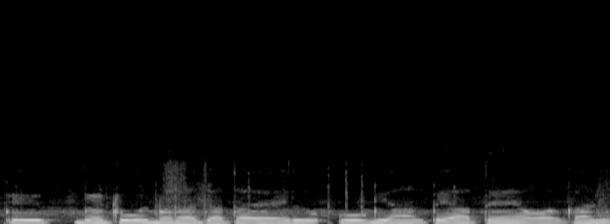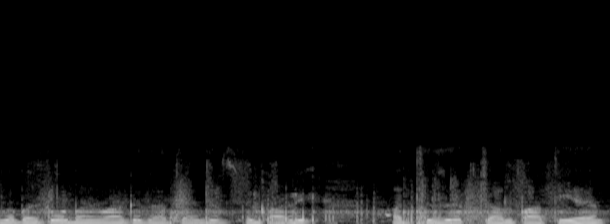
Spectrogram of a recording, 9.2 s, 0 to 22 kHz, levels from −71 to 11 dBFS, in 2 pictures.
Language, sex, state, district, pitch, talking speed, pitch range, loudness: Hindi, female, Rajasthan, Jaipur, 215 Hz, 155 wpm, 210-220 Hz, -15 LUFS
